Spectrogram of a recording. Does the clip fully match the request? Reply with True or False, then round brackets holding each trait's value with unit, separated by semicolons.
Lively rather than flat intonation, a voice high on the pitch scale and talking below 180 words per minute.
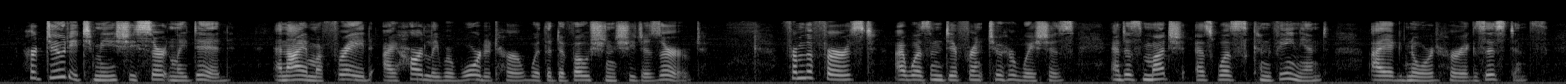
False (3.3 semitones; 200 Hz; 150 wpm)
